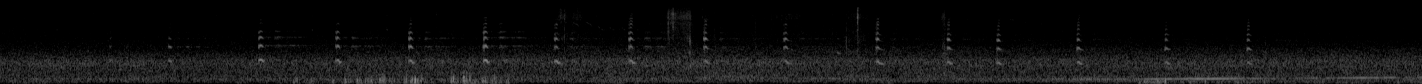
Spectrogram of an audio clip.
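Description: A waterbird calling over and over: short, evenly spaced notes, about one and a half a second, starting about two seconds in and stopping near the end, over a steady outdoor hiss.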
